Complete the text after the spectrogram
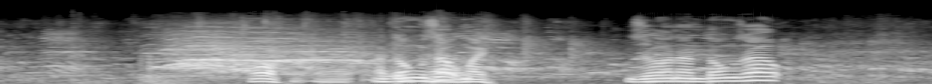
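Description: Spectators shout and cheer nearby.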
